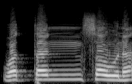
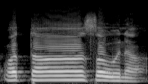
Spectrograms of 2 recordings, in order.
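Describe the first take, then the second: First: The n sound is pronounced fully and clearly. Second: The n sound is hidden and nasalized. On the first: The speaker calls it wrong. "അല്ല" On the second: The speaker calls it right. "നൂനിനെ മറച്ച് മണിക്കണം, ഇഖ്ഫ"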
